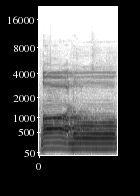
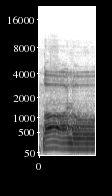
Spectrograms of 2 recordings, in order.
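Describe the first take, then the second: First: The final vowel is drawn out too long. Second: The final vowel is held for two counts. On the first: The speaker calls it wrong. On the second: The speaker calls it right. "Qalu berhenti dua"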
